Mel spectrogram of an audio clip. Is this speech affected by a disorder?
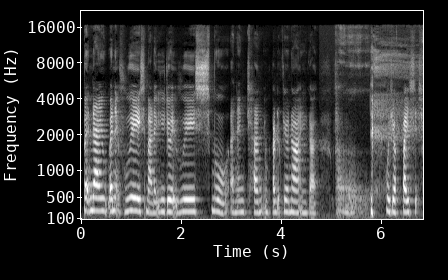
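Yes: deafness; heavy metal rock indistinct.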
